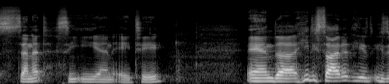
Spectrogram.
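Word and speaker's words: Cenat: first name is Kai I believe you pronounced his last name as Senate c-e-n-a-t and he decided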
